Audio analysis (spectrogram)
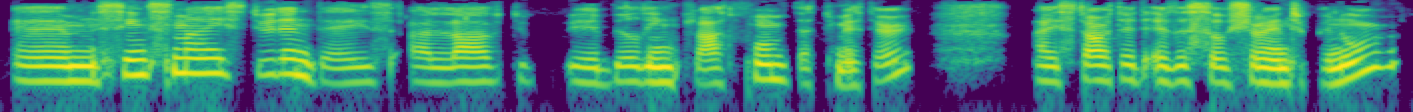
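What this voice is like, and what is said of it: Israeli accent. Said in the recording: “you might be able to tell from my accent that I'm not Australian born. I'm from Israel”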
